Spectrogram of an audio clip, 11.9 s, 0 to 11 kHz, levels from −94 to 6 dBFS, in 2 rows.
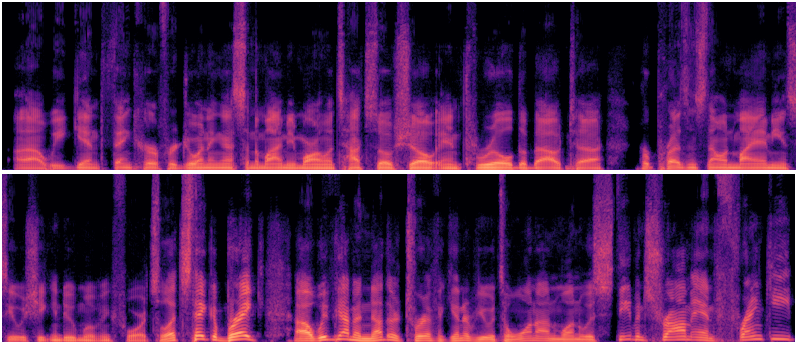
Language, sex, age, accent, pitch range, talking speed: English, male, 40-59, American, 100-140 Hz, 255 wpm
